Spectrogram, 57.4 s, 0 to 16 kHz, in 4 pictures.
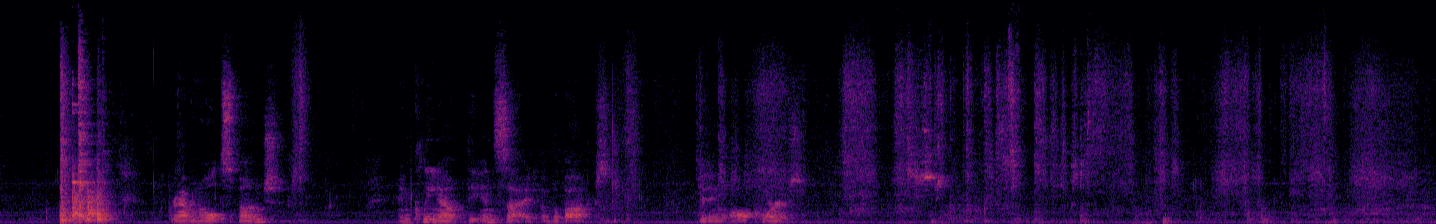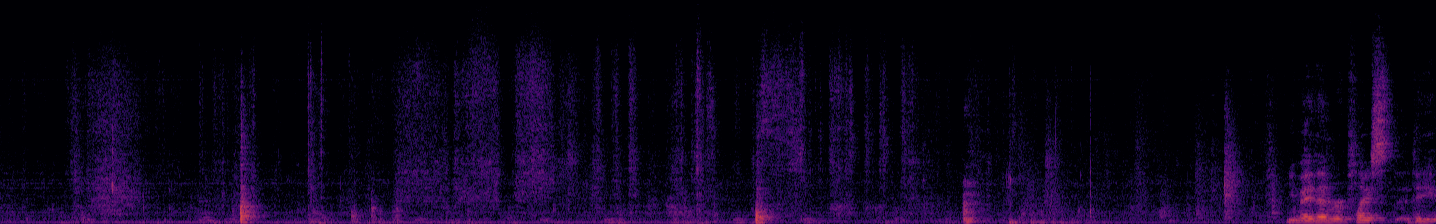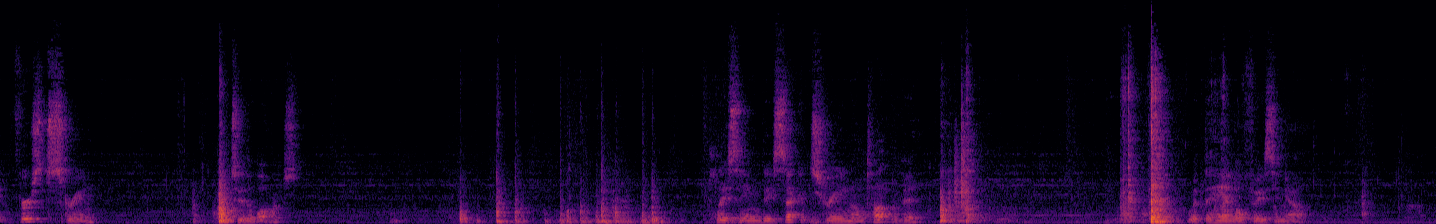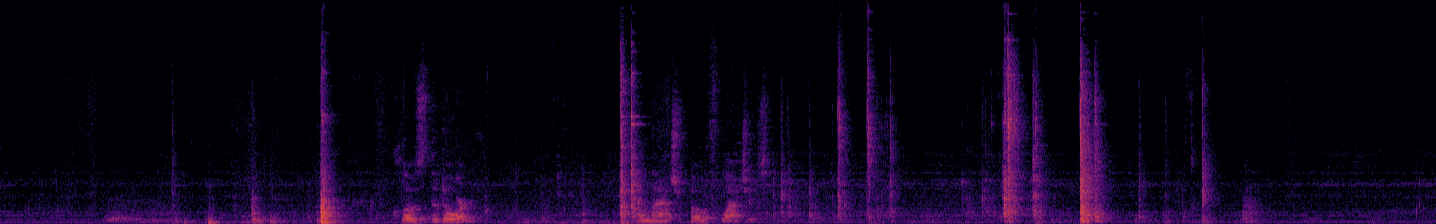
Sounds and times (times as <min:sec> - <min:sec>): Speech: 0:01.7 - 0:03.0, 0:04.0 - 0:06.2, 0:07.0 - 0:08.1, 0:27.2 - 0:29.8, 0:30.9 - 0:31.8, 0:35.8 - 0:38.0, 0:40.6 - 0:41.9, 0:47.0 - 0:47.9, 0:49.3 - 0:50.8.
